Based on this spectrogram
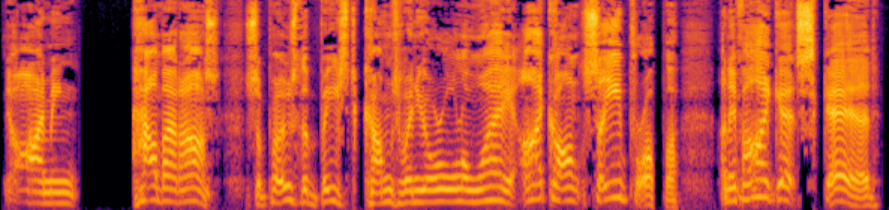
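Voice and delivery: high, anxious schoolboy voice; timid Piggy. Acted. Piggy begging the boys to stay put, high and anxious.

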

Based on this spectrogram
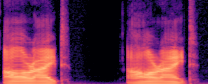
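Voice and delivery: mildly booming guard over a sound system; bull voice. A narrator's reading. Guard breaking up the meeting, moderately booming. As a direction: call it out firmly in a bull voice. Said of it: "one was using a bull voice".

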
